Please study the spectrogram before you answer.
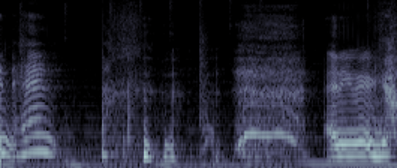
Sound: giggles

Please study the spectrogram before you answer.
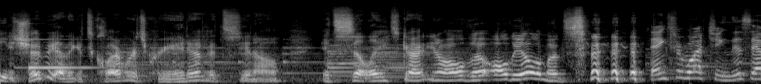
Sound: chuckles

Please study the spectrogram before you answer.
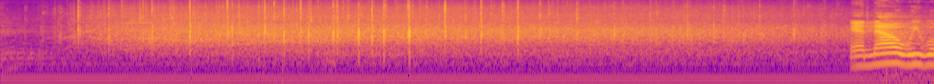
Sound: applause

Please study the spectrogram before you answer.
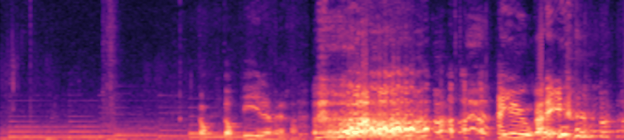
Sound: laughing

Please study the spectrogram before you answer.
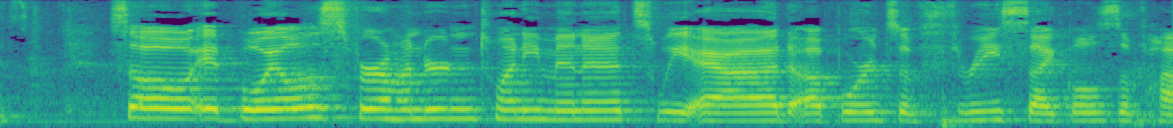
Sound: voiceover

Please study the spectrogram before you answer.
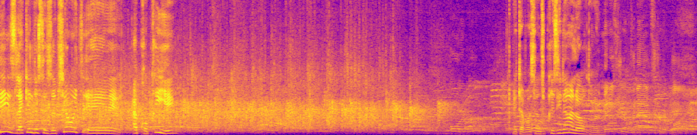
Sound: applause

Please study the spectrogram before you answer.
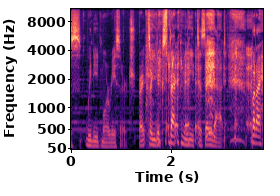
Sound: laughing

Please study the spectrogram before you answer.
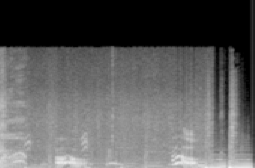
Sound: laughs

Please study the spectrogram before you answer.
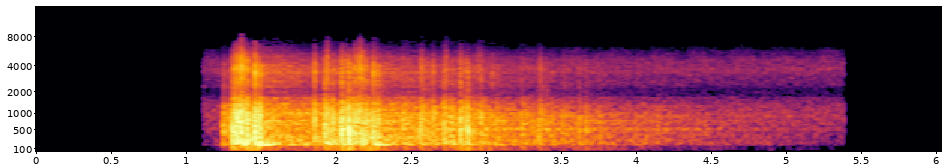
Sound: sound of deep fizzle

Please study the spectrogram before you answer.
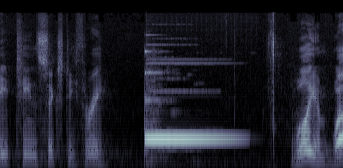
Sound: bell dings

